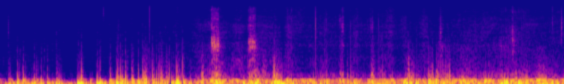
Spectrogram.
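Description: Long nails scratch and tap the bare black metal mesh grille of a condenser microphone. The result is a dense run of quick, dull thumps and rough scraping, heavy in low-frequency rumble, with a few brief brighter scratches standing out.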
